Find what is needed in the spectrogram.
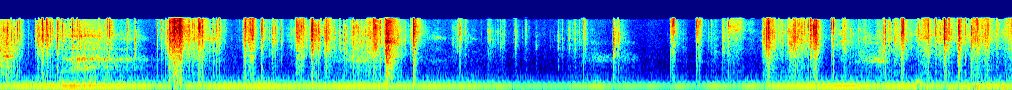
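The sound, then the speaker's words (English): Many dice clatter and click as a hand rummages through a bag of them during a tabletop role-playing session, with irregular bursts of rattling over a low, steady hum. “So many dice in this bag, it's hard to pick out the eights.”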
